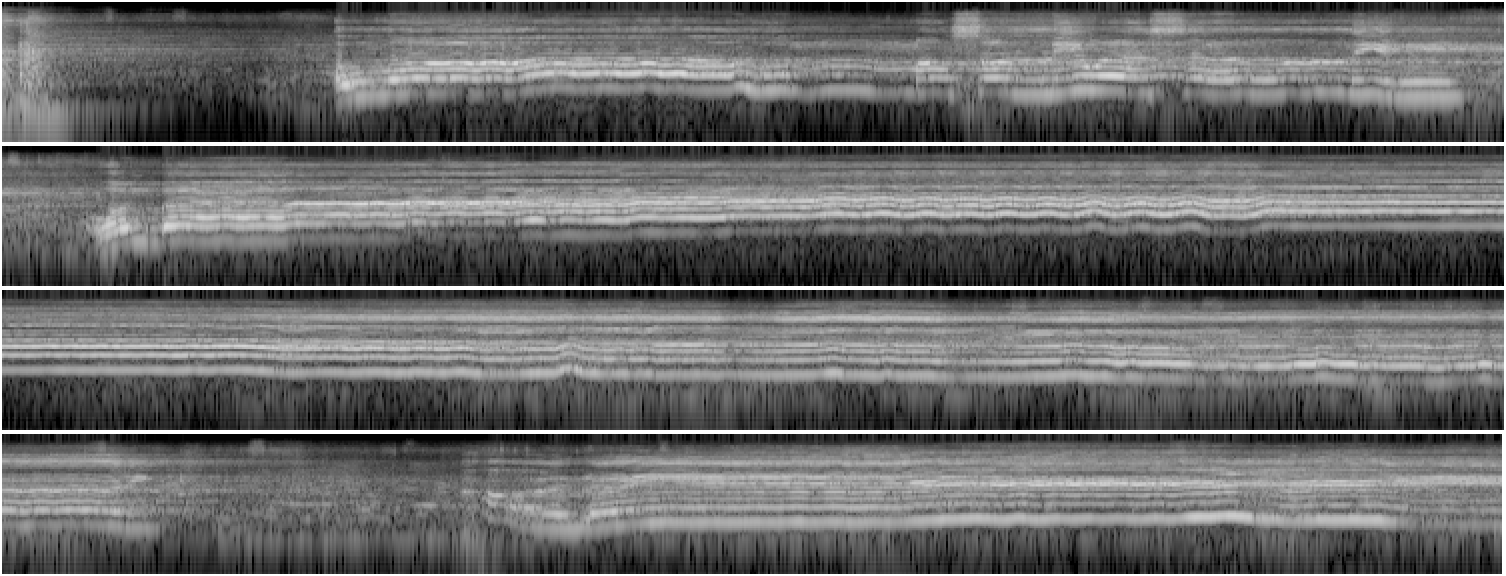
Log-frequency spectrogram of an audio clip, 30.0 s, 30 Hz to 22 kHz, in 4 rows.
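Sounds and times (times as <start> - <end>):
person singing long notes: 8.0 - 23.6, 24.8 - 30.0.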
